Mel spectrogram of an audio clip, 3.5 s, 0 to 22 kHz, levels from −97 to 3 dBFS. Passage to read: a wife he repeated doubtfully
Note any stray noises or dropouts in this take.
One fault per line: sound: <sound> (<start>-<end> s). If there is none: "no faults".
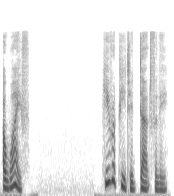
no faults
